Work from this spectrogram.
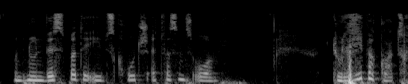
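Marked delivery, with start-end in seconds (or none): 3.3-4.1 louder, mildly stunned outburst; narrated gasp of amazement, understated; astonished exclamation. A narrator's reading. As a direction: exclaim as if taken aback. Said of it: "rief der Herr".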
